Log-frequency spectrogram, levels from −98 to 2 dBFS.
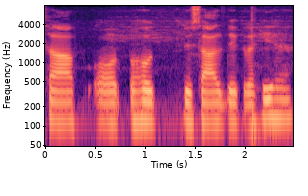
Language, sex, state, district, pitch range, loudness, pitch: Hindi, male, Haryana, Charkhi Dadri, 115-120 Hz, -18 LUFS, 115 Hz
